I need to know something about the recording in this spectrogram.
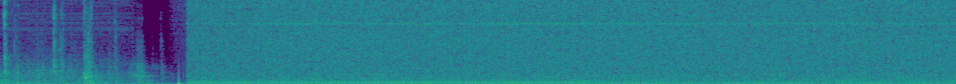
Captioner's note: static white noise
